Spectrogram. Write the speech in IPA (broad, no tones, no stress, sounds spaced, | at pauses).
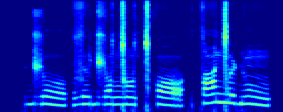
d͡ʒ o | z ɯ d͡ʒ ɔ ŋ͡ǀ ɔ̃ ǀʰ ɔ | tˤ e ŋ͡ǀ ɯ ɖ ũ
